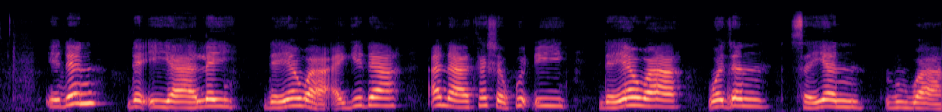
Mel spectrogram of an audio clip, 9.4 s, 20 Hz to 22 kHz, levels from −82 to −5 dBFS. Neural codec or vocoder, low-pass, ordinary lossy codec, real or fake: vocoder, 44.1 kHz, 128 mel bands, Pupu-Vocoder; 14.4 kHz; MP3, 96 kbps; fake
